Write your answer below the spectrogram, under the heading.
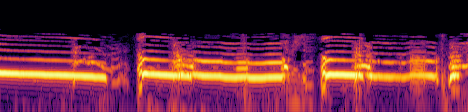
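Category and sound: animal, dog howling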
